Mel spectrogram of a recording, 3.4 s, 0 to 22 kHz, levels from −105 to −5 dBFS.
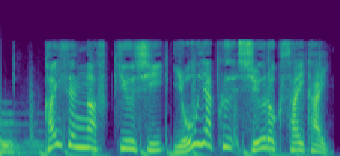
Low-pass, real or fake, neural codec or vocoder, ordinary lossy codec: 7.2 kHz; real; none; none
